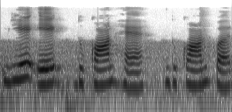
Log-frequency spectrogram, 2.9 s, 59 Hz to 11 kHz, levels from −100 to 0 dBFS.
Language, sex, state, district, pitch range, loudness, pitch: Hindi, female, Punjab, Pathankot, 210-235 Hz, -13 LUFS, 225 Hz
